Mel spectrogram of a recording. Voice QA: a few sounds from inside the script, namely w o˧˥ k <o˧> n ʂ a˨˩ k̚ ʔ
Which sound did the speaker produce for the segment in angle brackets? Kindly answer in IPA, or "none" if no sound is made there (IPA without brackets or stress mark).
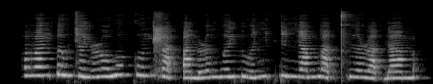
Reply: o˧˥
